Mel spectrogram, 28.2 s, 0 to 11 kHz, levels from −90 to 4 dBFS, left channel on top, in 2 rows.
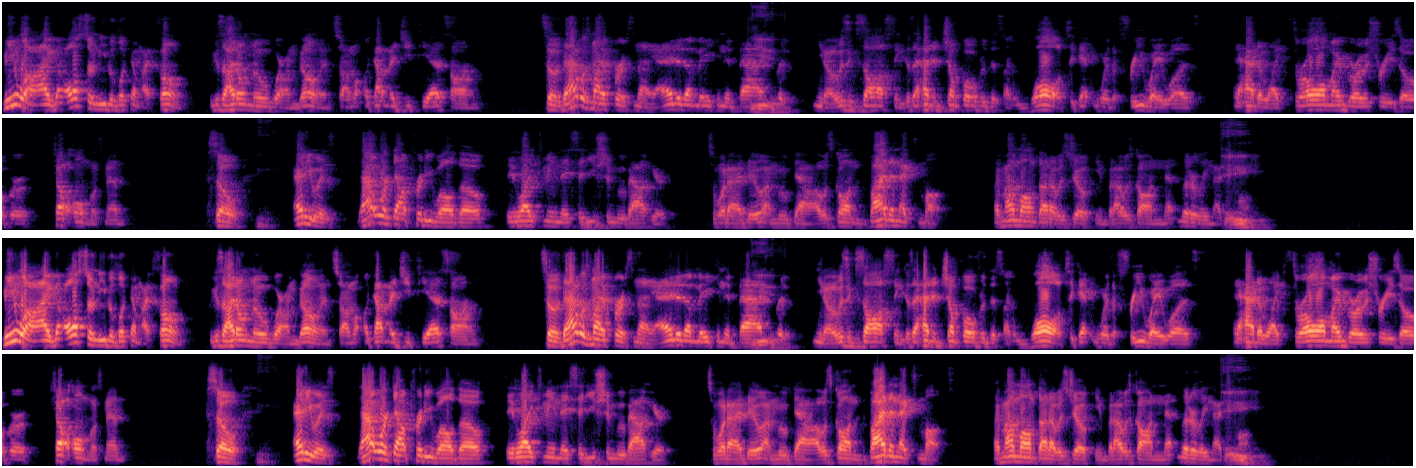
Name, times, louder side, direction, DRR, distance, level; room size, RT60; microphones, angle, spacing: voice 1, 0.0-1.8 2.1-4.7 5.4-7.9 8.1-11.9 12.3-14.4 14.7-15.3 16.2-16.5 17.0-17.4 17.7-18.9 19.2-20.7 21.2-23.5 24.0-26.3, right 7 dB, 80° right, 0.4 m, -24 dB
voice 2, 7.5-7.8 19.9-20.0 26.3-26.8, right 1 dB, 5° right, 0.7 m, -35 dB
3.6 x 2.5 x 2.5 m
head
